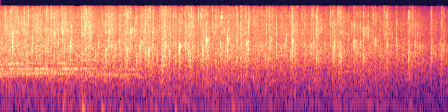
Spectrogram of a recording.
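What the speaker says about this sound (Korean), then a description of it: "큰 박수 다시 한번 부탁드리겠습니다" A concert audience applauds the conductor and players of a Korean traditional gugak orchestra. The steady, full-bodied clapping fills the hall and continues throughout.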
